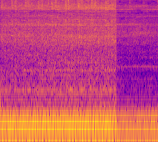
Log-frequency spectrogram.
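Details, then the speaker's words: Honda Civic after exhaust leak repair, crush gasket and hole welded, new hanger, heard from inside on test drive: deep even idle rumble, steady beat, no ticking or puffing; engine and exhaust healthy, no leaks. "Oh yeah, I could already hear the thickness on it. There's no saw leaks on it."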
